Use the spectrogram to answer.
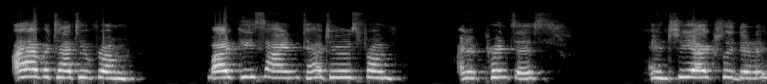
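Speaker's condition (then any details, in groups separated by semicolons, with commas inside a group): Cerebral palsy; spastic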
